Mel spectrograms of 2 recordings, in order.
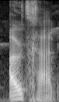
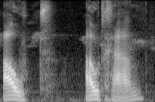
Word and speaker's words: uitgaan: So being able to pronounce that as uitgaan instead of outgaan, it helps a lot.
